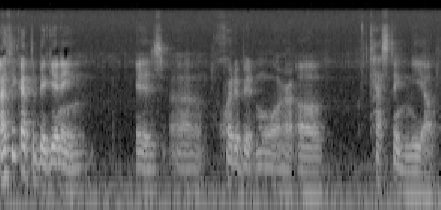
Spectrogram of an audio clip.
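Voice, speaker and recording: At a fairly slow pace, a man with a fairly low pitch speaks with ordinary pitch variation and long, frequent pauses, and room echo is audible. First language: Vietnamese. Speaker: refugee, company executive. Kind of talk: oral history interview. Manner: halting, many fillers and repetitions.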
